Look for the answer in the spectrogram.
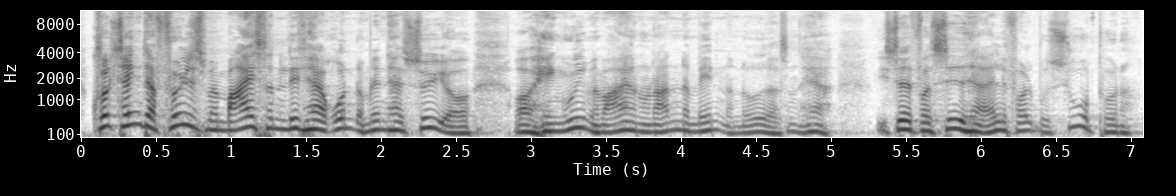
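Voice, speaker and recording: A man voicing a gentle, kindly teacher who speaks in a calm, easygoing and inviting way. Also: a little high, long reverb tail.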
